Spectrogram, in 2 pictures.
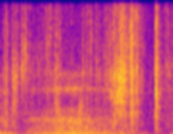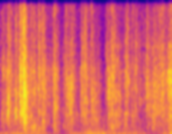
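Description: Faint crinkling of a trading-card booster pack's foil wrapper as it is torn open and pulled away from the cards, in scattered, irregular crackles.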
